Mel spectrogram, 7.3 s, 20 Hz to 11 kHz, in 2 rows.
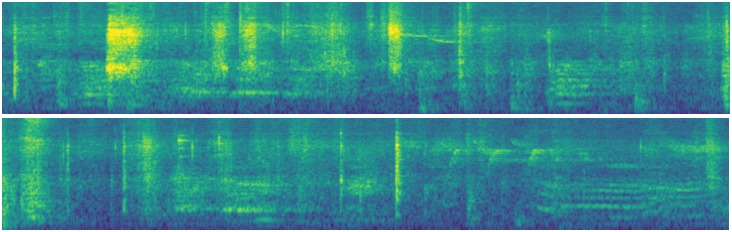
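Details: Whimpering from 7-week-old Presa Canario and Cane Corso pups: thin, wavering whines, one high squeal early on, mixed with soft grunts, set against busy clattering and scraping sounds of the puppies moving about.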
